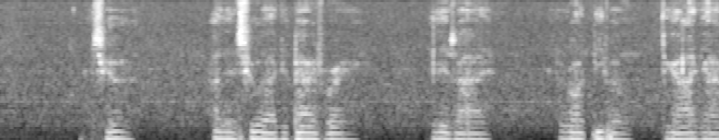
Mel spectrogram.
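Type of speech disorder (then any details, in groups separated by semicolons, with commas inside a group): Hypokinetic dysarthria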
